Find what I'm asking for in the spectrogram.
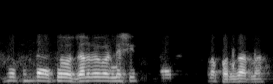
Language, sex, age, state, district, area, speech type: Nepali, male, 30-45, West Bengal, Kalimpong, rural, conversation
